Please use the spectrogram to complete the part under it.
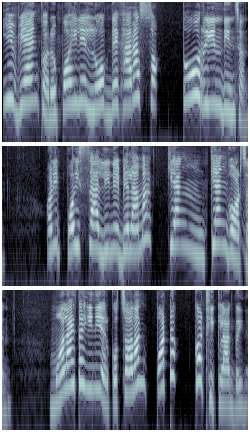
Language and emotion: Nepali, angry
